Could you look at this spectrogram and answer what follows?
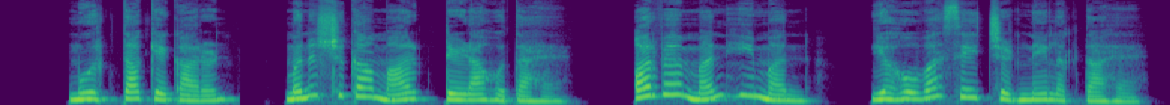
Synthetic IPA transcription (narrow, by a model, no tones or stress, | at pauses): muːɾk̚t̪akekaːɾəɽ̃ | mɐnʊʃjəkamaːɾɡ̚ʈ̪eːɽaɦoːt̪aɦɛː | ɔːɾʋɛɦmɐnɦimɐn | jɐɦoːʋaset͡ʃɪɽnelɐɡ̚t̪aɦɛː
